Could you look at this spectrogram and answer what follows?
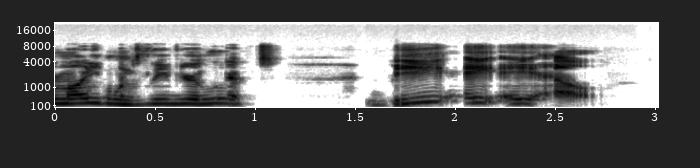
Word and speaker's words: Baal: People will say it like ale with a B. That's not how you pronounce it. If you properly pronounce it with phonetics, the A carries a ah or aw sound. So all, just like how you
